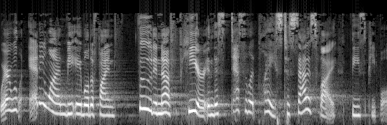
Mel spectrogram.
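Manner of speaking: mock whiny sarcastic voice. Speaker acts out a group's reply to Jesus from Mark 8:4, mock whiny, sarcastic, weary. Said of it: "I imagine they say this in almost a whiny, sarcastic, weary voice".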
